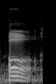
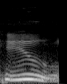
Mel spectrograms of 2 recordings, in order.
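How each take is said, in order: First: The vowel is short, as in cup. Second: The vowel is long, as in cute. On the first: "the short vowel sound" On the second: "Long U"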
